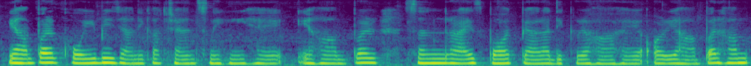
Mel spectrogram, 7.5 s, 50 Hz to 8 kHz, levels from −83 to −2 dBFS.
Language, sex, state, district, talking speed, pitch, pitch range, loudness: Hindi, female, Bihar, Patna, 170 wpm, 185 Hz, 180-200 Hz, -16 LUFS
